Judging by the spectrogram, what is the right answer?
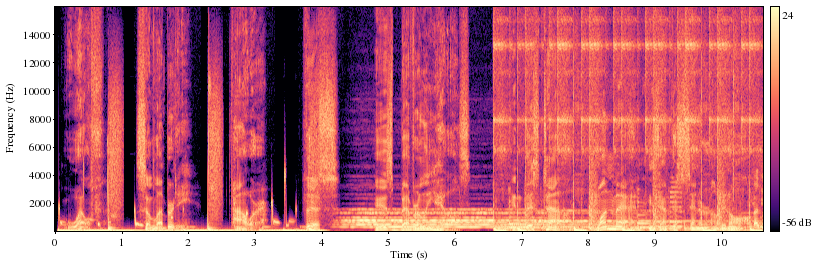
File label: Promo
